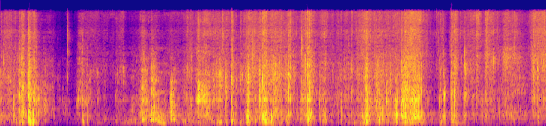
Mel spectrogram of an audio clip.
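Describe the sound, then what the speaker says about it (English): Crinkly crackling and snipping as green scissors cut open a package, a run of close, irregular rustles and sharp snips with no talking. "Let's use our green scissors of might."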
